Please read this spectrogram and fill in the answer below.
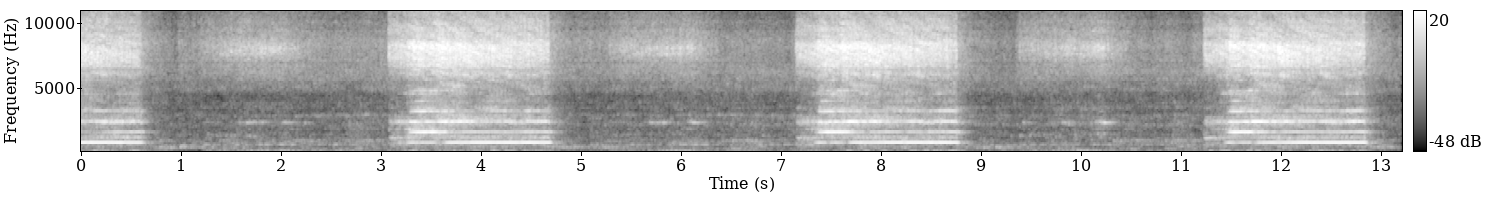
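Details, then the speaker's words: Cincinnati 24-inch metal shaper parting off a gib, ram slowed to 14 strokes a minute with 13.5-inch travel, long holder: shrill ringing screech each stroke, chatter; owner suspects cutter geometry or part harmonics, not confirmed. "it could be the geometry of the cutter too yeah it sounds like horrible but"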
